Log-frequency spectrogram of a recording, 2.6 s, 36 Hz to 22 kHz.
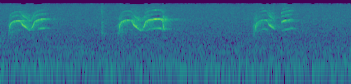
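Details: Brown-eared bulbul calling while drinking juice, recorded 26 April 2012: three short bright chirping notes in quick pairs, spaced about a second apart, over a quiet background hiss.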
